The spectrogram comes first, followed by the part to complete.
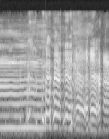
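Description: A woman and a baby laughing, in short bursts from about a second in, over a steady held tone that stops about a second and a half in.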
